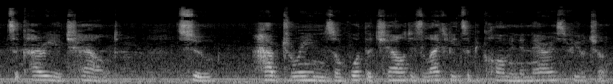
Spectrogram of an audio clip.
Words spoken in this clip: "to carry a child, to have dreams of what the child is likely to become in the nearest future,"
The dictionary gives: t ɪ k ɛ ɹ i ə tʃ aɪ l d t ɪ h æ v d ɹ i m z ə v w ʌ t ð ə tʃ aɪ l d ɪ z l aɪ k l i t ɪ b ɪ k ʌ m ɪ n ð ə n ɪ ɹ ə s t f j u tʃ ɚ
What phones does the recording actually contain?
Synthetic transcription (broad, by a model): t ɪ k ɛ ɹ i ə tʃ aɪ l d t ɪ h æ v d ɹ i m z ə v w ʌ t ð ə tʃ aɪ l d ɪ z l aɪ k l i t ɪ b ɪ k ʌ m ɪ n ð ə n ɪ ɹ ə s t f j u tʃ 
